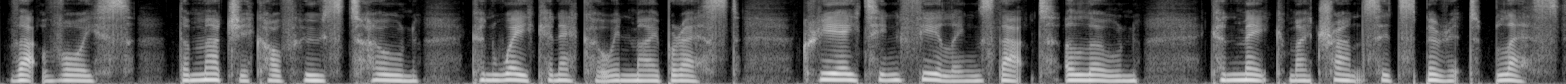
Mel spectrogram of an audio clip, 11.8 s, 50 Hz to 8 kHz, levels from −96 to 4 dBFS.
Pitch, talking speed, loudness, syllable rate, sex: 185 Hz, 125 wpm, -19 LUFS, 3.5 syllables/s, female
